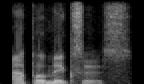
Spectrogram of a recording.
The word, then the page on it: apomixis: British English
